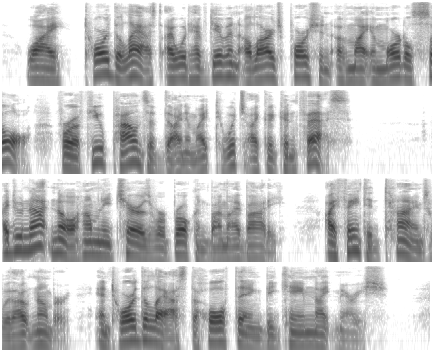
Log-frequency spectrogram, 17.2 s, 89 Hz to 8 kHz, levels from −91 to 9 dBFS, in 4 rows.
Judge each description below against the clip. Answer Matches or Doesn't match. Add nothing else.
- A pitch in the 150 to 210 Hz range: Doesn't match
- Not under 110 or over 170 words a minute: Doesn't match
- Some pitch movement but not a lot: Doesn't match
